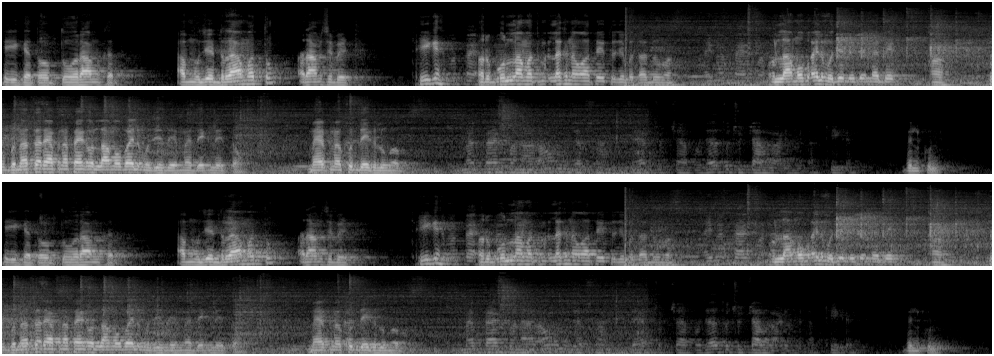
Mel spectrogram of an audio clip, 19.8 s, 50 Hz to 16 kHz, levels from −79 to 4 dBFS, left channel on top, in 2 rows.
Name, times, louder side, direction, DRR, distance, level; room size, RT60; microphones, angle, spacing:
voice 1, 0.0-1.2 1.8-3.5 4.2-4.4 4.8-6.7 7.7-9.0 9.3-9.5 9.9-12.3 13.0-14.0 18.9-19.3, left 4 dB, 30° left, 11 dB, 0.4 m, -23 dB
voice 2, 4.2-5.5 6.9-8.7 9.8-10.3 12.1-12.2 12.9-13.5 14.5-18.4, right 1 dB, 75° right, 1 dB, 1.7 m, -42 dB
Applause, 6.2-16.4, equal, 40° right, 2.1 m, -38 dB
12.5 x 8.4 x 3.1 m, 0.89 s
head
